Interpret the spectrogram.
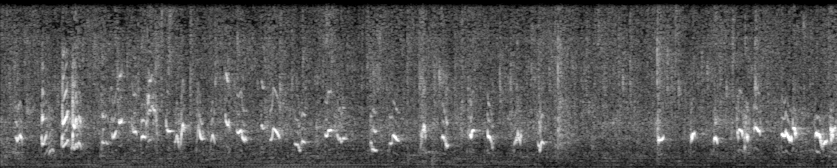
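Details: Rival-provoking sooty-headed bulbul song in the rapid 'ropel uplik uplik' style: quick bursts of bright chirped notes in clustered phrases, brief pause midway, then more sharp chirps; low background hum.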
